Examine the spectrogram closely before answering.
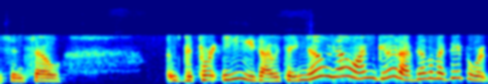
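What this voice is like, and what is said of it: American accent. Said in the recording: “you can hear my accent, I'm American”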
